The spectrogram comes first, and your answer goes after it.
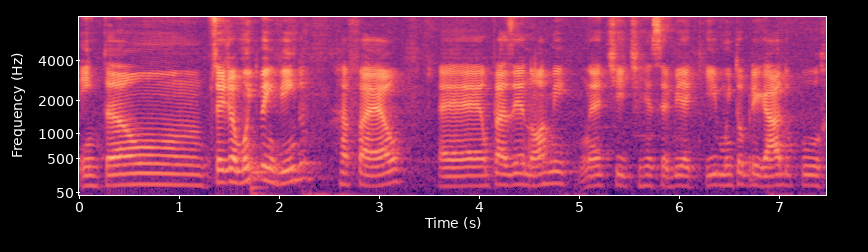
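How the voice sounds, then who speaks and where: A man with a medium-pitched voice speaks at a fairly slow pace. His intonation stays fairly even. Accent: Florianópolis. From Santa Catarina, Brazil (Palhoça). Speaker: podcast host. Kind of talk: podcast interview.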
